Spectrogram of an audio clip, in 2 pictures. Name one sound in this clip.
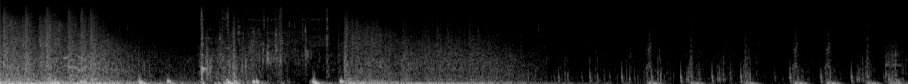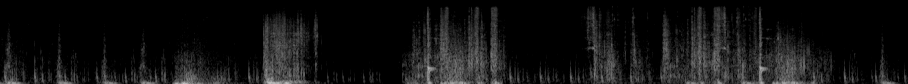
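A knife swishes through the air in quick slashes.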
